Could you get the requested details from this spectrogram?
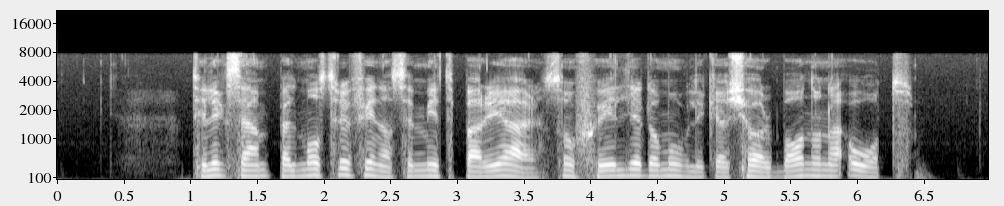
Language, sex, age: Swedish, male, 43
